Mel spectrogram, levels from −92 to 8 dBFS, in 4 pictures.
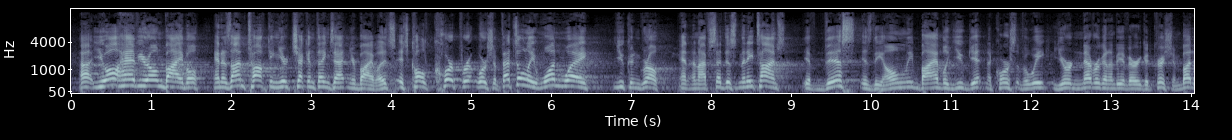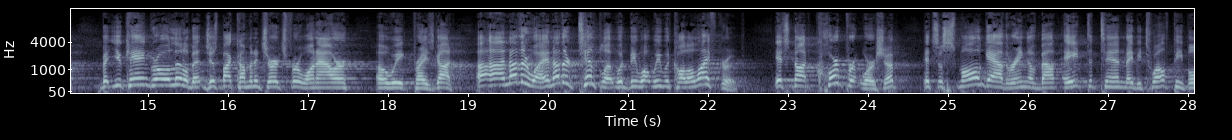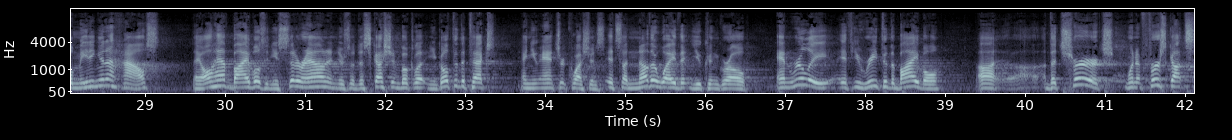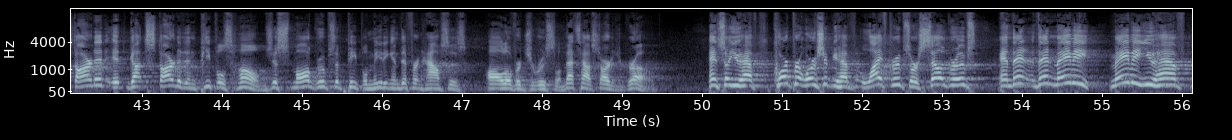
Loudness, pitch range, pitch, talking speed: -23 LUFS, 170-220 Hz, 190 Hz, 220 wpm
